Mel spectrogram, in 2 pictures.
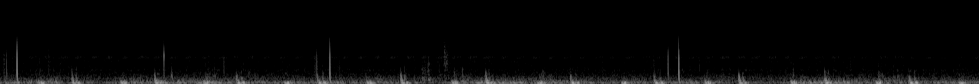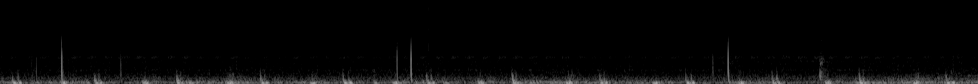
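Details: Normal resting heart sounds, a slow heartbeat recorded at rest: soft, steady low thumps at about 70 beats a minute under a constant hum.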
